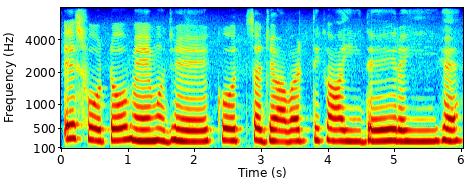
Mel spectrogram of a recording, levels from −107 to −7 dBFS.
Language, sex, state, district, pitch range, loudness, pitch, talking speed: Hindi, female, Madhya Pradesh, Umaria, 230-250 Hz, -11 LUFS, 240 Hz, 100 wpm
